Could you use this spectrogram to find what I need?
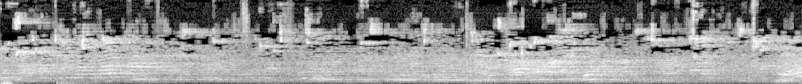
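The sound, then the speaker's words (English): A basketball is dribbled on the court during the third quarter of a game, its bounces blending into a steady background din. “Keeps the dribble.”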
